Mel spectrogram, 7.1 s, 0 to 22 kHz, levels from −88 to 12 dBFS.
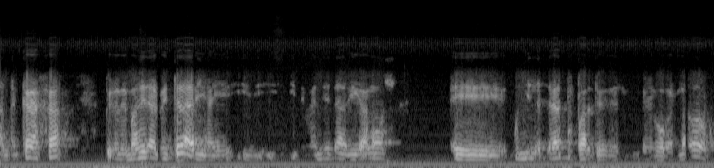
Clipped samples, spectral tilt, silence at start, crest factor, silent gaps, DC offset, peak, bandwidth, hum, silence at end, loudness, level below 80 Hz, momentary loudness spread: under 0.1%; -6.5 dB/octave; 0 s; 20 dB; none; under 0.1%; -6 dBFS; 9.2 kHz; 50 Hz at -45 dBFS; 0 s; -24 LUFS; -44 dBFS; 19 LU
